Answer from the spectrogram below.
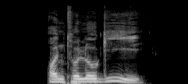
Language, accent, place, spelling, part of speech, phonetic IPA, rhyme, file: German, Germany, Berlin, Ontologie, noun, [ˌɔntoloˈɡiː], -iː, De-Ontologie.ogg
- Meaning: ontology (all senses)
